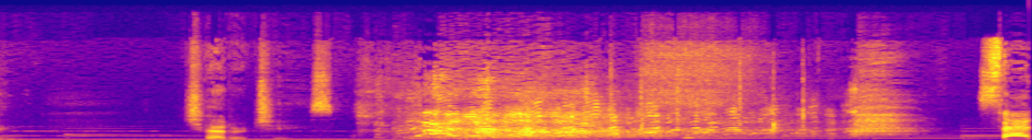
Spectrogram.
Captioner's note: laughter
